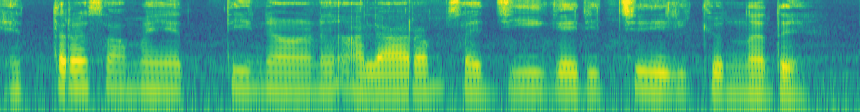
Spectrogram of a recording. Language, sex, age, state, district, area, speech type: Malayalam, male, 18-30, Kerala, Palakkad, rural, read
